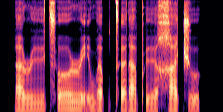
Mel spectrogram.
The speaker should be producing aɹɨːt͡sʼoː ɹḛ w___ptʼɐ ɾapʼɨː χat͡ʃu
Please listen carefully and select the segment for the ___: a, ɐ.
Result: ɐ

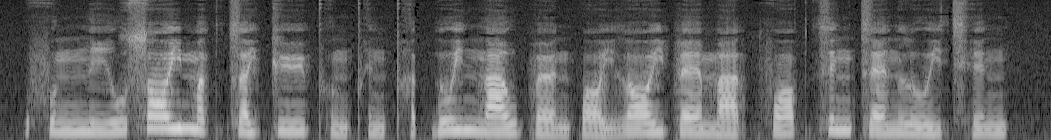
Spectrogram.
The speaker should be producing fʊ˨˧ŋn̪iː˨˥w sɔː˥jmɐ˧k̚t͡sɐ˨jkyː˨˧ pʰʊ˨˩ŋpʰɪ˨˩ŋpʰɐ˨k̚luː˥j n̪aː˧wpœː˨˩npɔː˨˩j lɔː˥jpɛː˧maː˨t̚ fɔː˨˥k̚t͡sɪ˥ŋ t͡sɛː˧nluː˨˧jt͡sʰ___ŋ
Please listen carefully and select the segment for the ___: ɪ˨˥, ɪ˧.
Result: ɪ˧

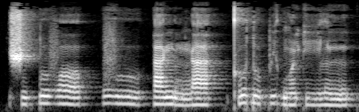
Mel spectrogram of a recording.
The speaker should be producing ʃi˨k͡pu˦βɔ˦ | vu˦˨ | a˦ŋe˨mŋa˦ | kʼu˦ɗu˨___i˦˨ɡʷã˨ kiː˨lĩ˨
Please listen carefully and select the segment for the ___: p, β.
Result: p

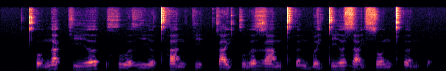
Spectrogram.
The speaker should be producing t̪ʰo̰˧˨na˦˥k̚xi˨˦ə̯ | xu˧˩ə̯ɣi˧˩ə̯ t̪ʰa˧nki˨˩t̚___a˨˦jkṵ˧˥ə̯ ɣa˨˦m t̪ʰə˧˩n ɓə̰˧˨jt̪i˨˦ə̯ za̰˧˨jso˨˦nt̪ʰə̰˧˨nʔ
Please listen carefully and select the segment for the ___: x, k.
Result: k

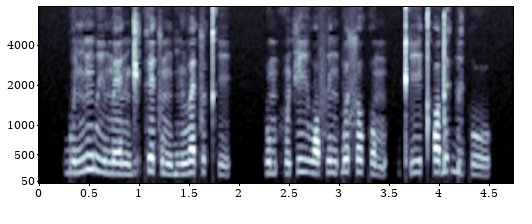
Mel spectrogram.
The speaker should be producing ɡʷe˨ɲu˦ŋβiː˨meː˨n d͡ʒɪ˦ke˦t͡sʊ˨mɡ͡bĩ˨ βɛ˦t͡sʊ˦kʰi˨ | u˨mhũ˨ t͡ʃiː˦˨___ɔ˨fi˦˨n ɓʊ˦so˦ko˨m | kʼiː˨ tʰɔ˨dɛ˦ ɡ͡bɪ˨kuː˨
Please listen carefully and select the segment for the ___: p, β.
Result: β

